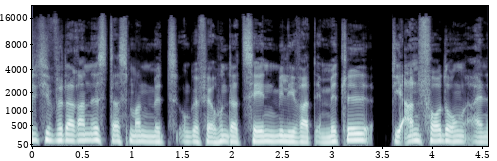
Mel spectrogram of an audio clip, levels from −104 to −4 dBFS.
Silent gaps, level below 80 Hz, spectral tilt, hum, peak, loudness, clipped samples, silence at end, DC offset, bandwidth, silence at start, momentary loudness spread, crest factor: 3.45-3.53 s; -48 dBFS; -7 dB/octave; none; -2 dBFS; -16 LUFS; under 0.1%; 0 s; under 0.1%; 17 kHz; 0 s; 5 LU; 14 dB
